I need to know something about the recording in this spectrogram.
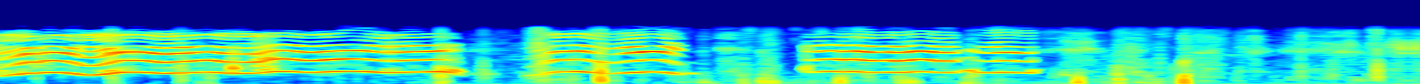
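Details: Newfoundland dog playfully mouthing its owner, giving drawn-out, wavering whining moans in three long stretches, each breaking off abruptly, followed by softer grumbles and scuffling.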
